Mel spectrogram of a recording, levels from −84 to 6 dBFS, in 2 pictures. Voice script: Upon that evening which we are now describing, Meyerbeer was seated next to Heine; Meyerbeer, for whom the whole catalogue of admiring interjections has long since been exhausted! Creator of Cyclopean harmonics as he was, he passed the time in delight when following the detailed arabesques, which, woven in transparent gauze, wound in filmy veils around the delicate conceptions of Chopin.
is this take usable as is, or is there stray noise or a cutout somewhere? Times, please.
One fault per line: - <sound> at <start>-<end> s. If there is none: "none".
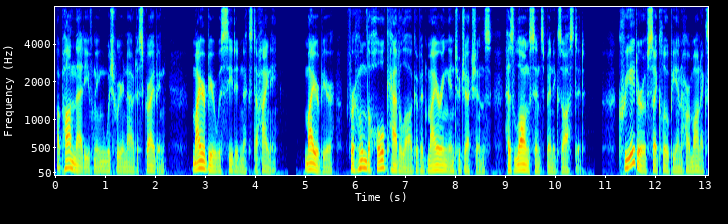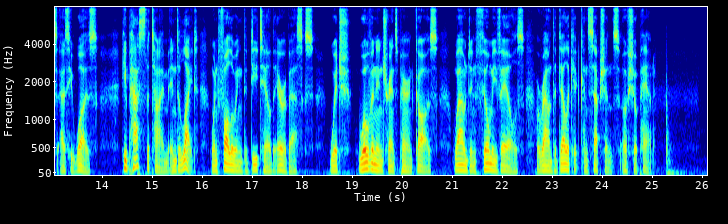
- thud at 25.3-25.9 s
